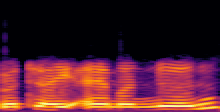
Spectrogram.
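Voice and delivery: put-on strong French accent laid on thick. Speaker retells a nun's reply to his remark about her outfit, strong French accent. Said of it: "she said to me with a very strong French accent".

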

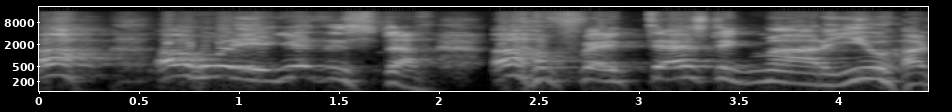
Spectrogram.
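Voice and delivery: very high, fake laughter while talking. Taking a test where one must laugh at every joke: put-on laughing while talking. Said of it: "you're gonna laugh a lot at what I say".

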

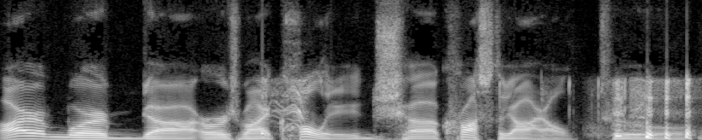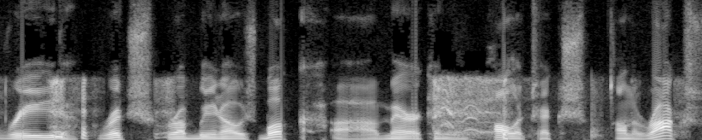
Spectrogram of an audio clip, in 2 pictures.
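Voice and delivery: very slow, measured, halting, pausing on every uh. Doing an impression for the other speaker, Mitch McConnell impersonation. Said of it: "I do a pretty good Mitch McConnell impersonation".

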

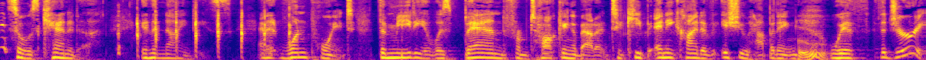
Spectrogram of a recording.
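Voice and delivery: documentary-style true crime narrator voice. Asked by another speaker to adopt a true crime narrator voice, telling a case. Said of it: "Can you adopt more of a true crime narrator voice?".

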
